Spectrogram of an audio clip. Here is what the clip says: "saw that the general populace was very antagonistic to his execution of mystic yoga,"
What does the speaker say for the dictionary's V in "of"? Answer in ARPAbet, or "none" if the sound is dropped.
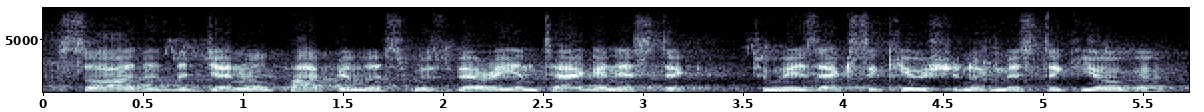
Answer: V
